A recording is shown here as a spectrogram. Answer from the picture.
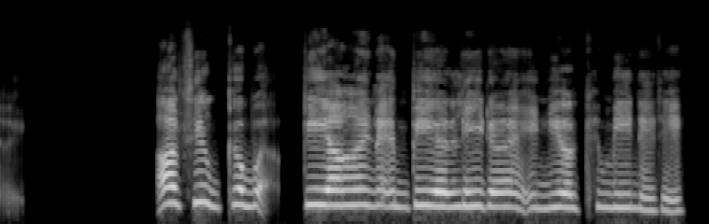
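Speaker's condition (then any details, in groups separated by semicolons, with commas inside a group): Cerebral palsy; from birth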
